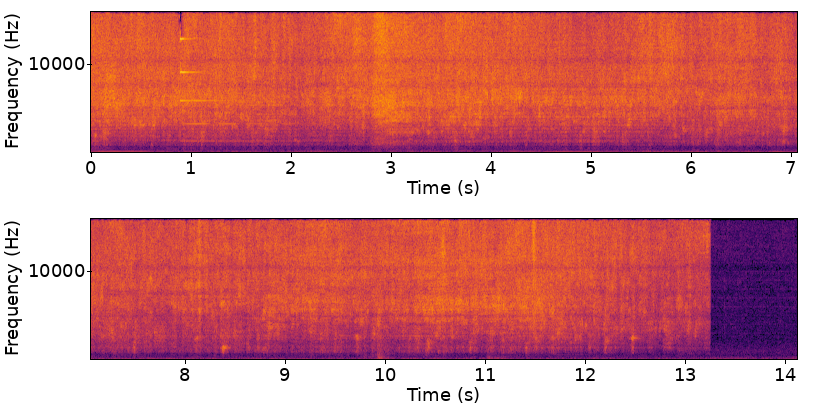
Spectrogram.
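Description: Batter-coated mushroom patties sizzling in hot vegetable oil in a pan, with a few light knocks of a wooden spatula as they are lifted out. The sizzle cuts off suddenly near the end.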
